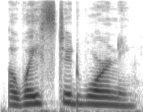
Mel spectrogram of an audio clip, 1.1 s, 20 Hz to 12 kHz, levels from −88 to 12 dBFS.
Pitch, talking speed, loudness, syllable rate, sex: 180 Hz, 165 wpm, -16 LUFS, 5.3 syllables/s, female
